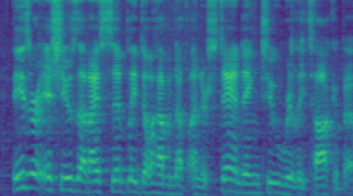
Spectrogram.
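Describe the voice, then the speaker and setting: Music plays behind a man who talks very fast. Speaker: gaming commentator. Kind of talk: scripted narration. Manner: few pauses.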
